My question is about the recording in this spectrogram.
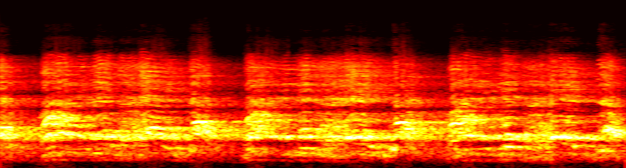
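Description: A group of children singing together in unison, in phrases with short breaks about two seconds in and again past four seconds.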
